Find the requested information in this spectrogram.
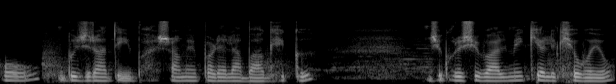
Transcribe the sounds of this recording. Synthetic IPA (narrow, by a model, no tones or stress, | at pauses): ɦoːɡʊd͡ʒɾaːt̪ibʱaːʃamẽpɐɽ̤elabʱaːɡɦɪk | d͡ʒeːkoɾɪʃiʋaːlmẽkijə̃lɪkʰjoɦʊjoː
